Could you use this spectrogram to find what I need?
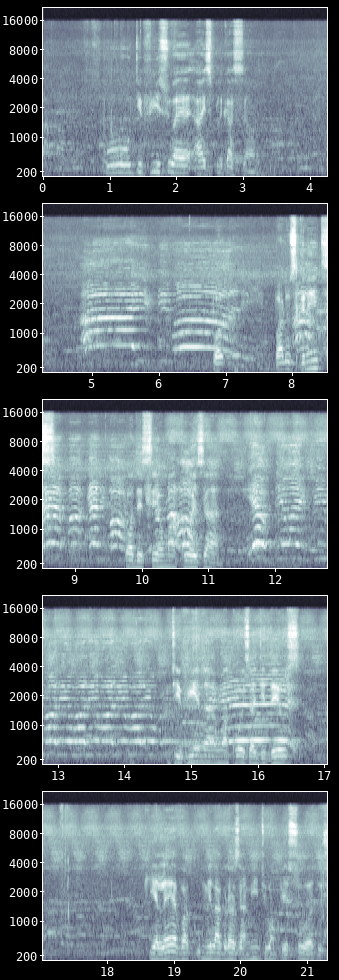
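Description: An elderly man speaks calmly and close up.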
